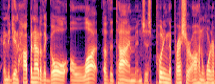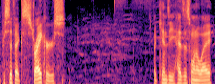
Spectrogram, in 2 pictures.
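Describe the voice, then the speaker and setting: A man's voice: medium pitch, fairly even intonation, normal speed. A man with a Californian accent giving laid-back, conversational play-by-play at a college soccer match. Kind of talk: play-by-play commentary.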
